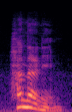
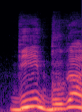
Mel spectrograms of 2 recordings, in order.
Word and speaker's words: 하나님: 하, 나, 님, 니무가 아니에요. 서양 아이들은 이게 님자 이렇게 발음이 잘 안 돼요. 조금 되려고 하는 측면이 있는 사람들이 모르지만 니무 이래요. 니무 그래요. 니무.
